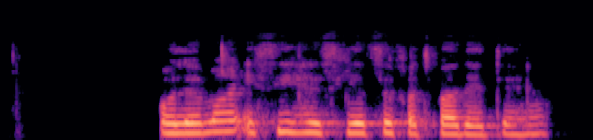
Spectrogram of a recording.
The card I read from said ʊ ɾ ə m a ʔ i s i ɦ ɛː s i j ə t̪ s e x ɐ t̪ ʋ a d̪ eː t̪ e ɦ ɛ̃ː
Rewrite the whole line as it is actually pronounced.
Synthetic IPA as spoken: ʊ l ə m a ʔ ɪ s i ɦ ɛː s i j ə t̪ s e f ɐ t̪ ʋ a d̪ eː t̪ e ɦ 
